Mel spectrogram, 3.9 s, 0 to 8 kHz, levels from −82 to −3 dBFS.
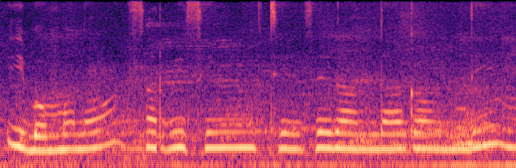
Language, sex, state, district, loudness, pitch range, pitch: Telugu, female, Telangana, Nalgonda, -15 LUFS, 235-255 Hz, 245 Hz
